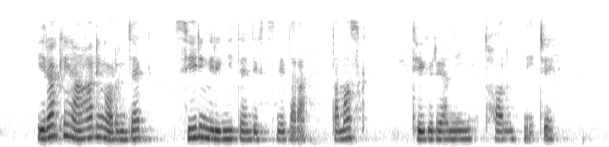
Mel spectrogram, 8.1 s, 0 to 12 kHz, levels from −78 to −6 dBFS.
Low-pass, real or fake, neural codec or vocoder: 7.2 kHz; real; none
